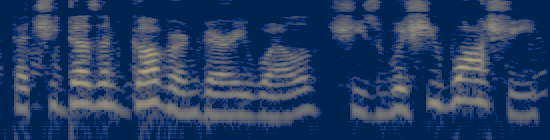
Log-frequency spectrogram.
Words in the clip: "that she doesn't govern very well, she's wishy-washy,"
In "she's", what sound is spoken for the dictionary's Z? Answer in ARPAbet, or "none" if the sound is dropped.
Z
